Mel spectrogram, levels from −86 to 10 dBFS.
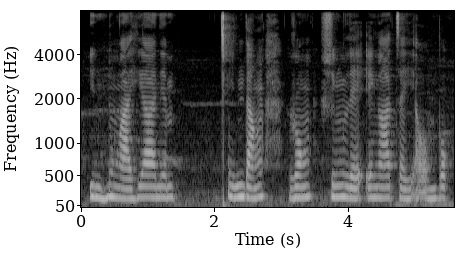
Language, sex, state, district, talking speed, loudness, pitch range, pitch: Mizo, female, Mizoram, Aizawl, 150 wpm, -24 LUFS, 155-175 Hz, 170 Hz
